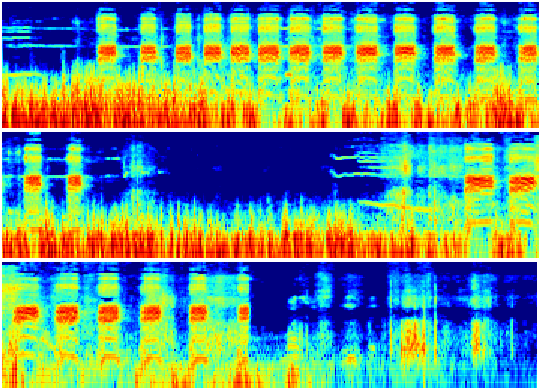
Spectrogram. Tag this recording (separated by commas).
Quack, Duck, duck quacking, Animal, Speech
